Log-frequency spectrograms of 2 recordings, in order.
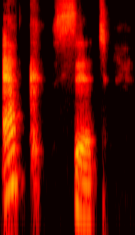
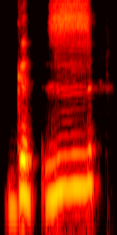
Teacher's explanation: the accented short vowel comes prior to the X, so it's an unvoiced k, s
